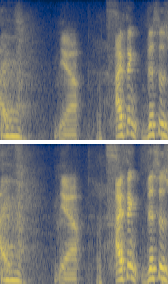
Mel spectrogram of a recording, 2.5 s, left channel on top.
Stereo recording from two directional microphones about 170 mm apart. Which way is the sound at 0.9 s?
35° left (ahead or behind).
